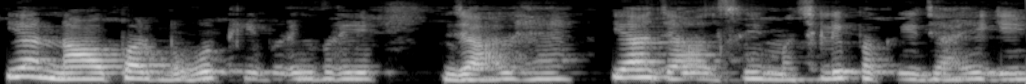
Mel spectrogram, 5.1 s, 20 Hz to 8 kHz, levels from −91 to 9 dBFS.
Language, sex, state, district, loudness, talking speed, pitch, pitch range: Hindi, female, Bihar, Saran, -18 LUFS, 165 wpm, 220 Hz, 210-230 Hz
